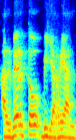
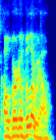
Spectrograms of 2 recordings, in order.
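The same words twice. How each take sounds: First: It is said with a Spanish accent. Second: It is said with an American accent.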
